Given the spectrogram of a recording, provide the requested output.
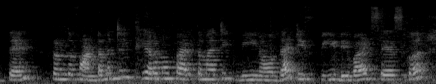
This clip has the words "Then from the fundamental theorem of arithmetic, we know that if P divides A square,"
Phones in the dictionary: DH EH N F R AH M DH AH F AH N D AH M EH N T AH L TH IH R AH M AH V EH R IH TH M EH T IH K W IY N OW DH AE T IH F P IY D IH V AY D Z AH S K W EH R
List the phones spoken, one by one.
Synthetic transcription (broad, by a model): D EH N F R AH M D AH F AH N D AH M EH N T AH L T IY R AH M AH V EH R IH M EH T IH K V IY N OW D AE T IH F B IY D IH V AY D S AH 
